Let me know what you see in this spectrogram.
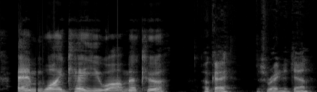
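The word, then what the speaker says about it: Myrkur: it just means folk songs how do you spell that um uh her name or or the album add the band name m-y-k-u-r merkur okay just writing it down it means darkness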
